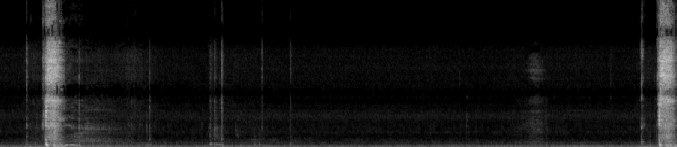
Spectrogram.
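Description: Two loud, explosive hissing sneezes about ten seconds apart, with a quiet room between: repeated allergy sneezing.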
